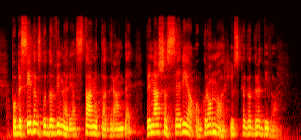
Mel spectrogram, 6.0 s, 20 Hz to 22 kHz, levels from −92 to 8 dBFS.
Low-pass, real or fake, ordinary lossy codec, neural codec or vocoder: 14.4 kHz; fake; none; codec, 44.1 kHz, 7.8 kbps, DAC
